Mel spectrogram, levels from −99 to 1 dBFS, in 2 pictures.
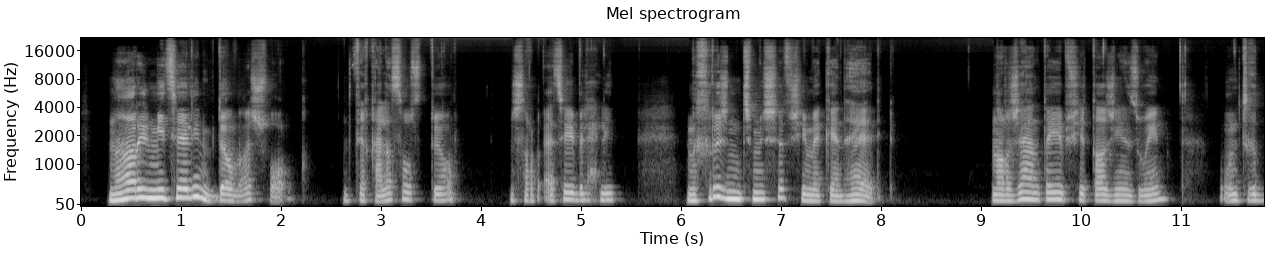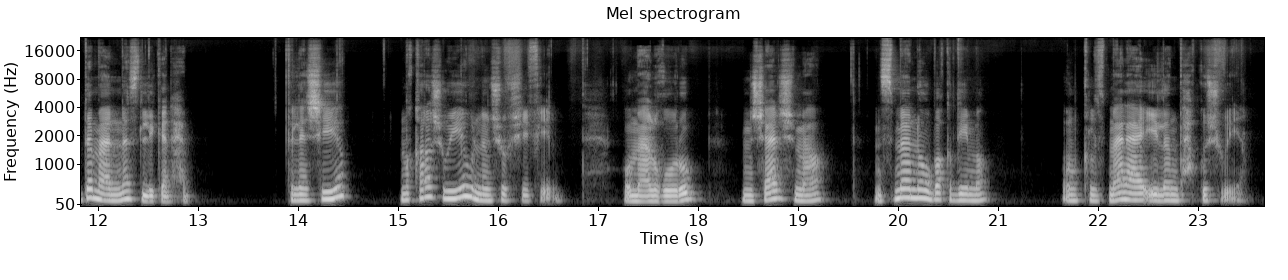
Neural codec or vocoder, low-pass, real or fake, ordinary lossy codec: none; none; real; none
